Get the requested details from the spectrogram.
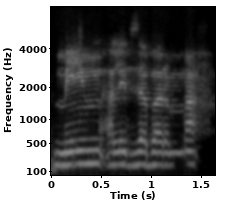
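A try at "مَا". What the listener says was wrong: হয়নি, হয়নি, মিম হা যাবার মাহ, তবে হবে, মিম আলিফ যাবার মা, এটা কেমন, আর মাহ, মাহ দুটো আলাদা হচ্ছে না, মা এক আলিফ টান হবে, হ্যাঁ মা,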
